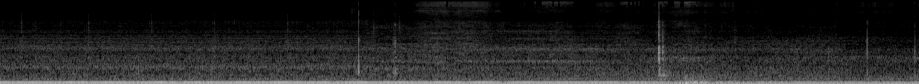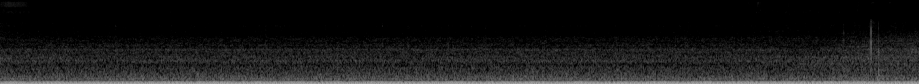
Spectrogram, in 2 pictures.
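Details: Scattered sharp clicks over a steady low cabin hum from a failing blend door actuator under the dash of a 2018 Honda Accord Touring, occurring during climate control operation and adjustment; dealer replaced both under warranty.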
